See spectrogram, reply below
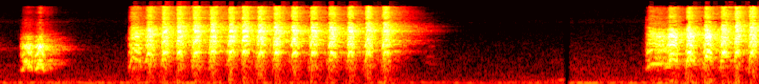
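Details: Cucak ijo mini, the greater green leafbird, in agitated 'tembakan' style: a short harsh note, then a fast buzzy rattle of about twenty rapid repeated high pulses, silence, and another rattle starting at the end.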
